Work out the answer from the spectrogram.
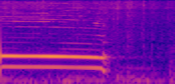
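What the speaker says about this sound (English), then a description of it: "The chickens, the roosters crowing." A rooster's crow rings out close and clear in a hen yard, a sustained high call that ends abruptly, followed by quiet background.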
